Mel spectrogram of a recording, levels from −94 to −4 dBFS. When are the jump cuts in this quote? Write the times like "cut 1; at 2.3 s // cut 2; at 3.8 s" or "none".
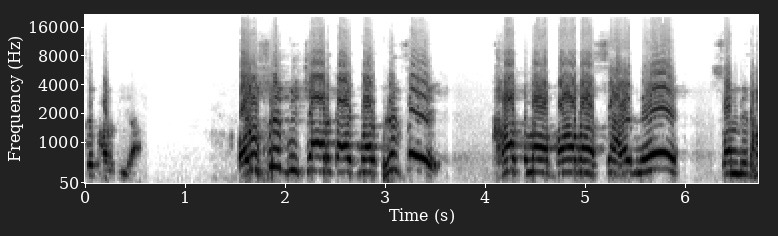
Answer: none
